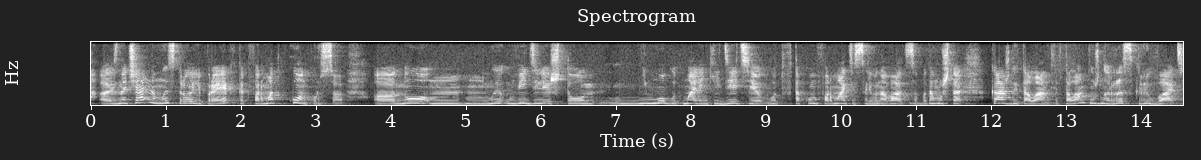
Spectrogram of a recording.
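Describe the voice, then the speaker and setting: The pace is very slow. Audible room echo surrounds the voice. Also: woman, ordinary pitch variation. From Samara, Russia. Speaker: organization president. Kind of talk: studio interview. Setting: studio. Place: studio. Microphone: lapel.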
